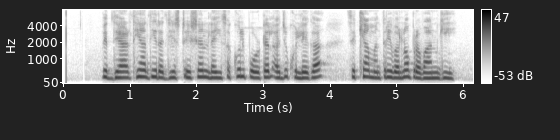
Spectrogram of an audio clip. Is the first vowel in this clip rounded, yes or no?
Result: no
